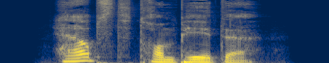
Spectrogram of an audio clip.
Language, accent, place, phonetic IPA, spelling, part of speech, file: German, Germany, Berlin, [ˈhɛʁpsttʁɔmpeːtə], Herbsttrompete, noun, De-Herbsttrompete.ogg
- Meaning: black chanterelle (mushroom)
